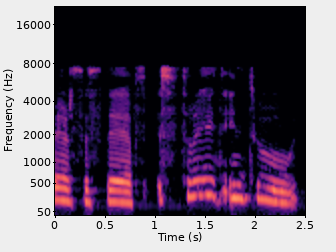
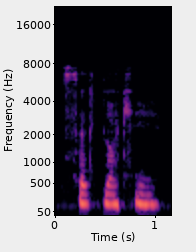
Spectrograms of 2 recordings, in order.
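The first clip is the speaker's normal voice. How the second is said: plain reading voice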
